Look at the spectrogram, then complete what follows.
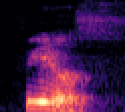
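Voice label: "firus", Malay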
